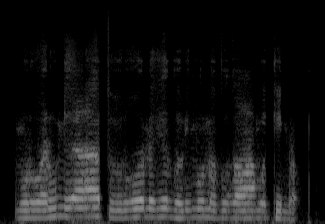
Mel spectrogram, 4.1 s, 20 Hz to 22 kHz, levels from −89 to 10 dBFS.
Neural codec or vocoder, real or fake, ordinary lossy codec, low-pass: codec, 44.1 kHz, 2.6 kbps, DAC; fake; none; none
